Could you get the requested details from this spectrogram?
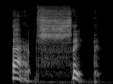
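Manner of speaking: high, appalled verdict; appalled woman's high voice; Susan, disgusted. A narrator's reading. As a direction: say it in disgust, pitched right up.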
